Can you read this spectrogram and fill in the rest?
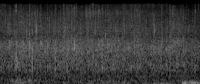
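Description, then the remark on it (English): A crowd claps steadily for two seconds, a dense, even patter of many hands with no pauses and no voices, heard at moderate volume. “Come on, you clap your hands for that.”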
